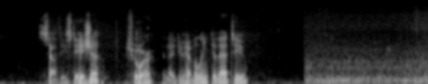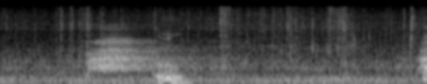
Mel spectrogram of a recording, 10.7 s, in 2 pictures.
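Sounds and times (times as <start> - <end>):
speech: 0.5 - 3.2, 7.3 - 7.8
muntjac barking deer call: 6.4 - 7.9.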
